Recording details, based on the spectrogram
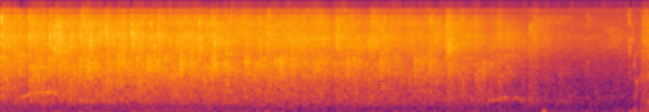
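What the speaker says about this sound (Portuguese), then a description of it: "Você pode aplaudir ao Senhor?" A church congregation applauds during a Portuguese-language sermon, a dense, steady wash of clapping that fills the whole stretch and tapers slightly toward the end.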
